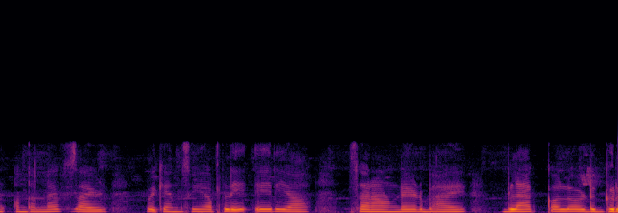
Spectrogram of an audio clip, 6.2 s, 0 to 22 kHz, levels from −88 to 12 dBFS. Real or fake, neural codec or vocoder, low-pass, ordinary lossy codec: real; none; 7.2 kHz; none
